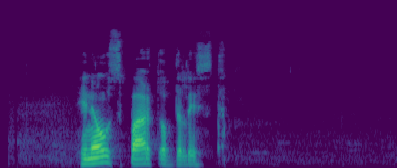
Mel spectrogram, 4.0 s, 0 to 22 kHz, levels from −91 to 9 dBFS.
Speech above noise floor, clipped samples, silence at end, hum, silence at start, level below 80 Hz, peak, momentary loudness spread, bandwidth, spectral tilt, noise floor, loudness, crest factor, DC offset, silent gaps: 56 dB; under 0.1%; 2 s; none; 0.8 s; -72 dBFS; -4 dBFS; 17 LU; 9.2 kHz; -7.5 dB/octave; -79 dBFS; -22 LUFS; 24 dB; under 0.1%; none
